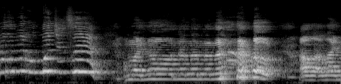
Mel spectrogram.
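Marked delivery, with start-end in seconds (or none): 0.0-1.2 very high-pitched screech, loud at the end; mock outraged girl. Girl confronts him over his poem, high mock outrage. Girl repeats her angry challenge. 1.5-2.8 higher rapid string of denials, getting louder; mock panicked backpedalling. Poet backpedals to the angry girl, mock panic.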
